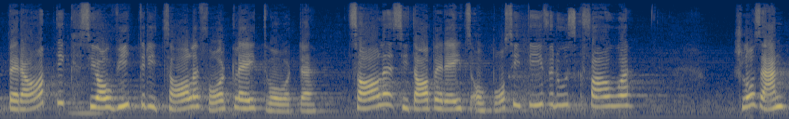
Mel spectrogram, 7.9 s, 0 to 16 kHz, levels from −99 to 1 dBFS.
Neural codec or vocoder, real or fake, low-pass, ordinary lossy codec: none; real; 14.4 kHz; none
